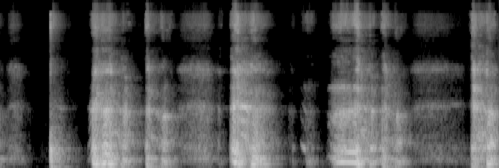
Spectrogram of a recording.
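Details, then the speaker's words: Bursts of short, sharp coughs repeating at irregular intervals with brief gaps while talking, family audible in the background; coughing vocal tics of Tourette syndrome, which the speaker says he can sometimes stop. "Sometimes Tourette's is mind over matter. I can stop that."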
